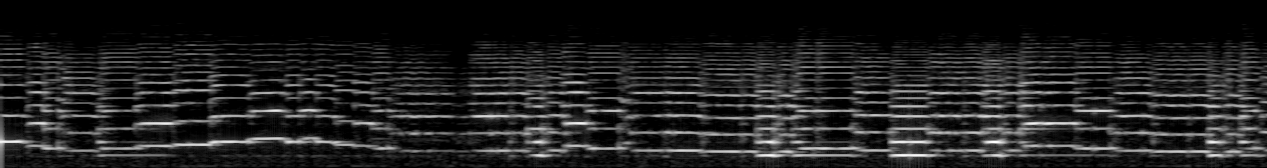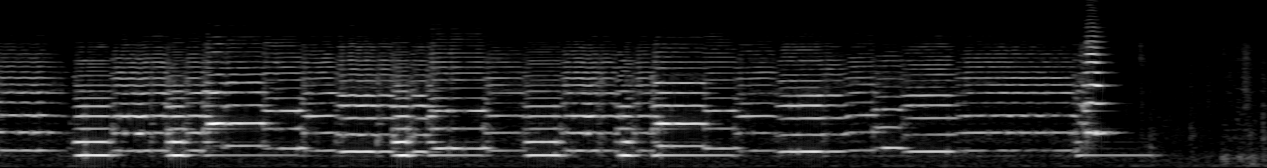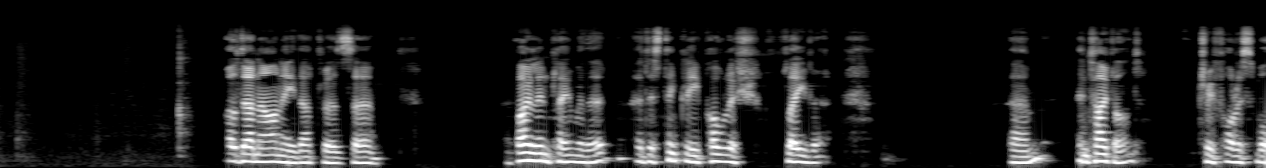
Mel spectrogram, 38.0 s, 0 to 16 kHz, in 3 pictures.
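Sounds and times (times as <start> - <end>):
solo violin waltz: 0.0 - 24.3.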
